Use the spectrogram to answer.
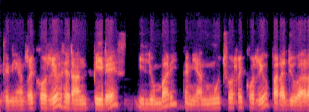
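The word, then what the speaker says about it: Ljungberg: Recordamos que en esa época el, que las bandas eran Pires, Robert Pires, y, y Lumbari, mal llamado Lundberg, que se llama. Lumbari se pronuncia, el sueco.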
